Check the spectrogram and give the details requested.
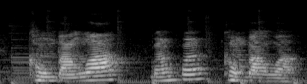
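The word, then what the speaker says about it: こんばんは: know this one but you say it like Kanga banga kangwa k k does that one word yeah oh K and it's kind of weird how they spell it because you would think they would spell it with a W but they spell it with the H like the the B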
